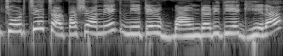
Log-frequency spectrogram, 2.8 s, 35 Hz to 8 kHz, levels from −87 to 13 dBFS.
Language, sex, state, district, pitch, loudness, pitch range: Bengali, female, Jharkhand, Jamtara, 315 Hz, -10 LUFS, 280-375 Hz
